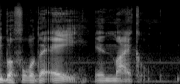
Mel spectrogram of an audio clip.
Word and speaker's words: Micheal: He's one of the Michaels with the E before the A in Michael. So it kind of looks like Micheal or Michelle, but it's Michael.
